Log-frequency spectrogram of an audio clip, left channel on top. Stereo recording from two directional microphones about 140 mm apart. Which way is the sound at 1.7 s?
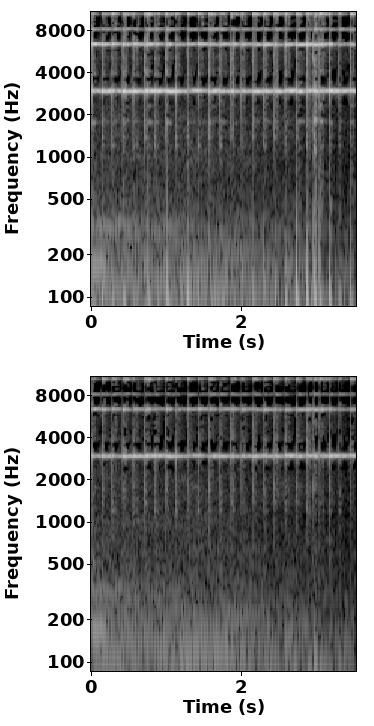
40° left (ahead or behind).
